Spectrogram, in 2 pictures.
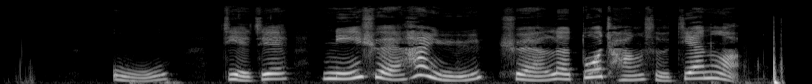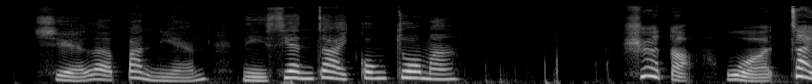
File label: Mandarin; mandarin placement test hsk2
